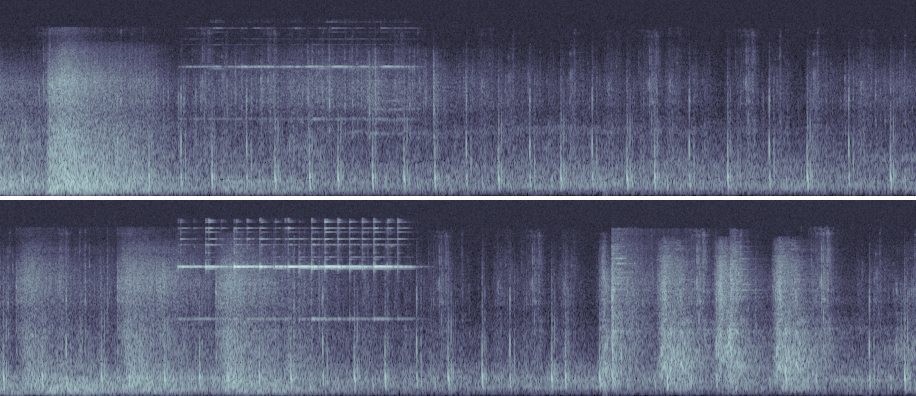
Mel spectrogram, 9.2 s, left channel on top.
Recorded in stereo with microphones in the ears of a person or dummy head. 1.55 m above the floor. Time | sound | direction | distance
1.8 | a bell | 60° right (ahead or behind) | 1.1 m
